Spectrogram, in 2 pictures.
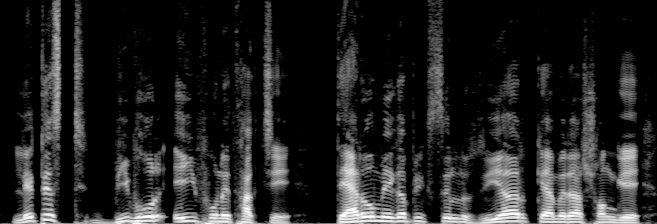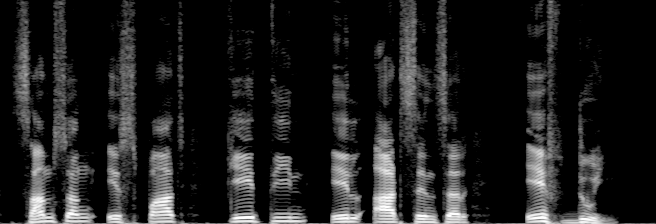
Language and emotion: Bengali, neutral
